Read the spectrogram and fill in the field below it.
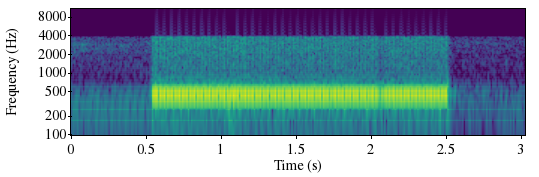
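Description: A single two-second burst of a telephone ringback tone, a steady electronic hum as an outgoing call rings unanswered, standing alone against quiet line noise with no one talking.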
